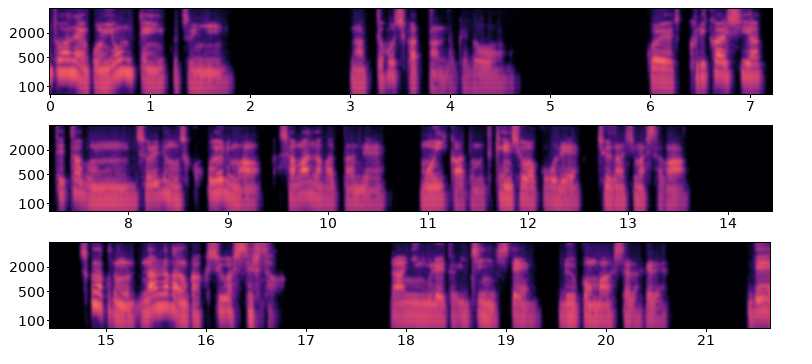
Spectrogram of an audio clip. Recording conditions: video call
